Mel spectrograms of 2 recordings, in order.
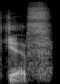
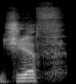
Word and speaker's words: GIF: of gif or Jif no it's gif if you pronounce it jiff you should be put on a cross and nailed to it the end SunnyD colberto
